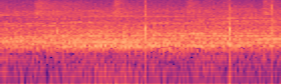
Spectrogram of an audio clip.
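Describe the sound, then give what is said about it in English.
A crowd applauding and cheering, with steady dense clapping and a few sharp whoops rising above it throughout. “And everybody give a big round of applause for Kevin's new son, Miles.”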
